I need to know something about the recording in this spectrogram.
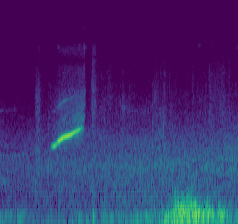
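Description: A man gives one short, rising whistle to call his dog back, about half a second in. A low rumble follows near the end.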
